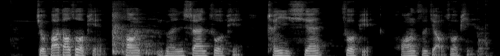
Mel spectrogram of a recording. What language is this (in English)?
Chinese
